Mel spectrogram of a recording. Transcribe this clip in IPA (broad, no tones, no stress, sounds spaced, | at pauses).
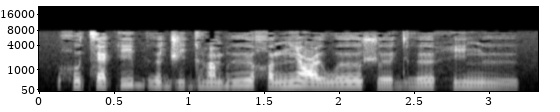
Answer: χʷ i t͡s æ k i bʱ ø d͡ʒ i ɡʱ ɑ̃ b ʉː χ ɵ ŋ ĩ ʕ ø w ɵː ʃ ø dʱ ø h i ŋ ʉː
